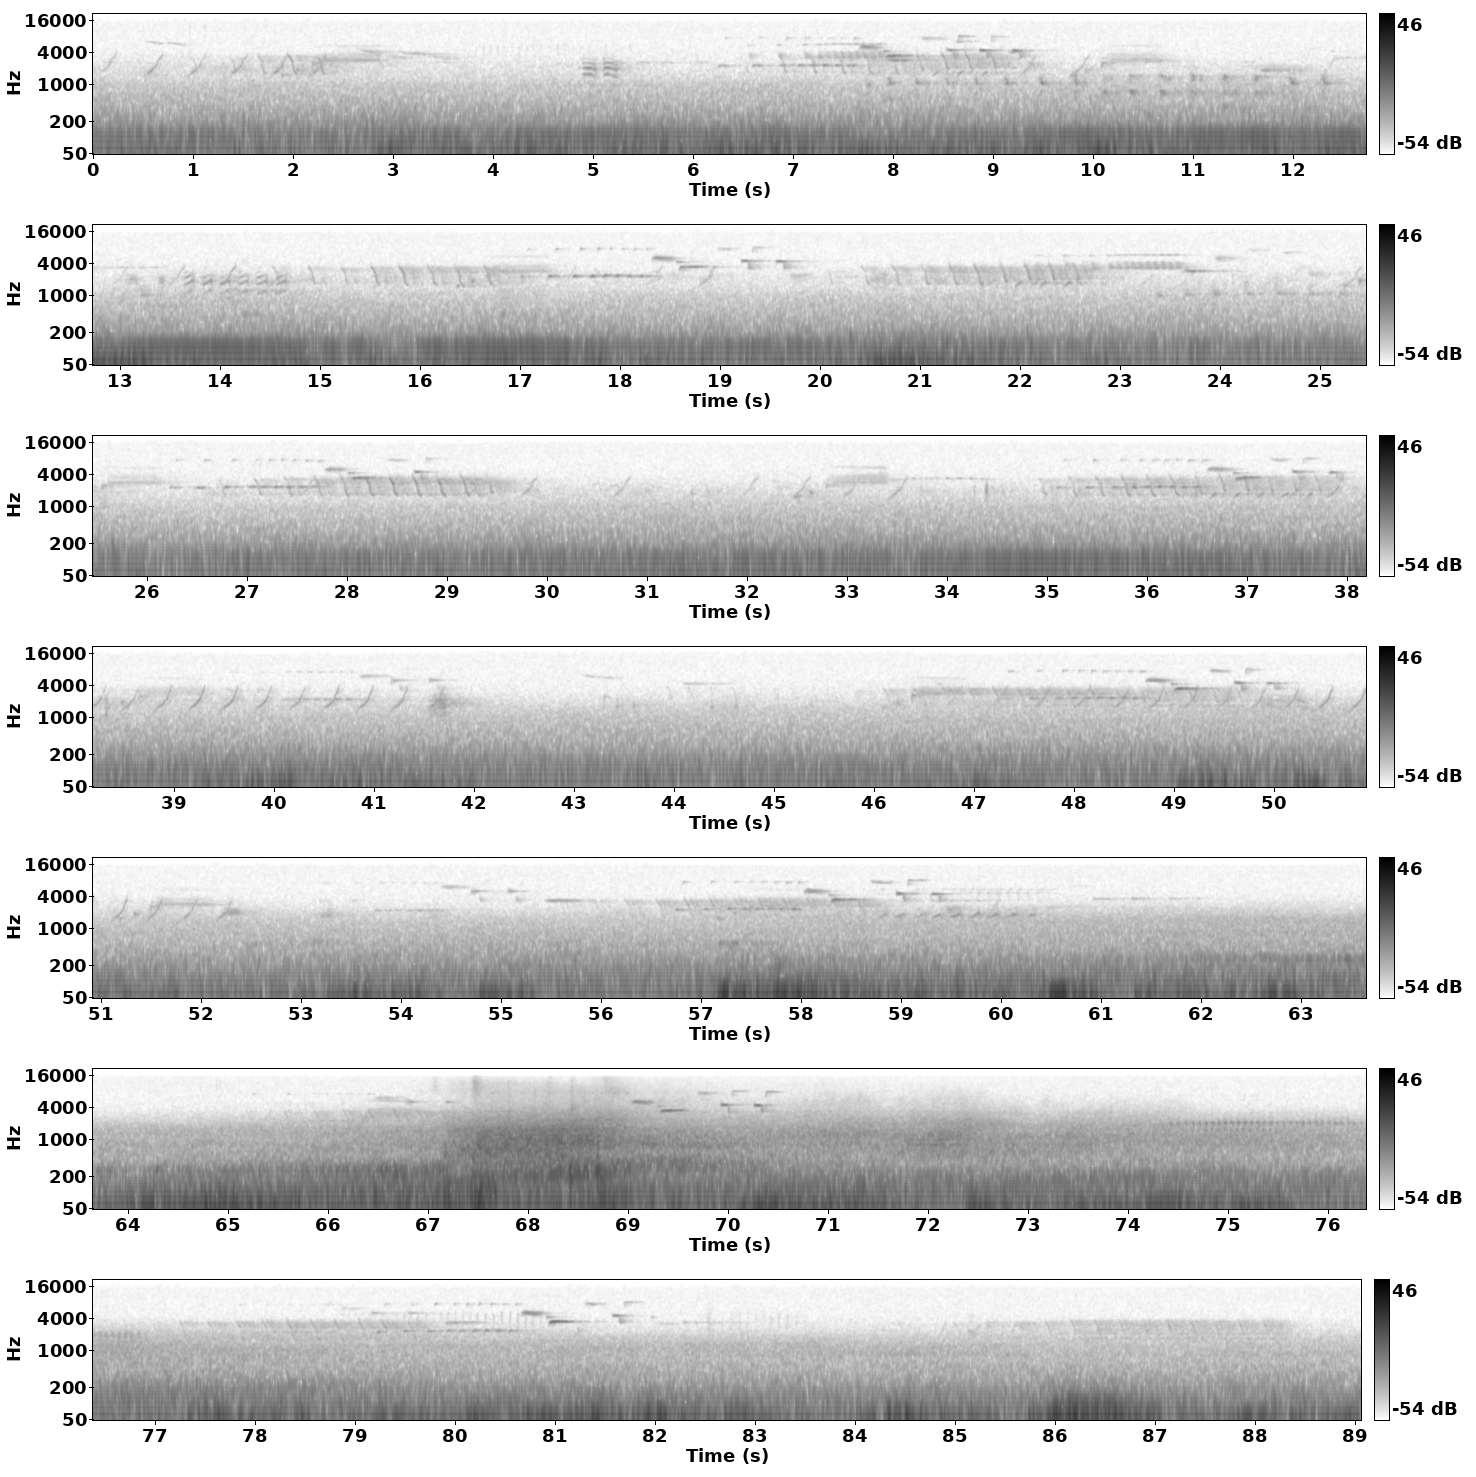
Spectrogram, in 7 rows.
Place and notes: River Rd, Linn Grove, IN, USA - Wabash River sounds, River Road, near Linn Grove, IN
Wabash River sounds, River Road, Linn Grove, IN
Geneva, IN, USA, 13 April 2019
